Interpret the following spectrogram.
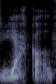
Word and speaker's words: Yaakov: play with that like it's actually pronounced yaakov or something like that y-a-c-o-v so yaakov Israel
